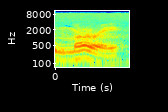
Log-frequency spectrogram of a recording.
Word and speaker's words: Maury: And it was written by a scientist by the name of Matthew Murray, and it's spelled M-A-U-R-Y, Murray, Matthew Murray.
